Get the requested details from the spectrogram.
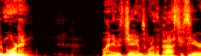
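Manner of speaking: voice not yet recovered. Greeting listeners as one of the pastors, voice not yet recovered. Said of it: "my voice is, is not, uh, fully recovered yet".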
